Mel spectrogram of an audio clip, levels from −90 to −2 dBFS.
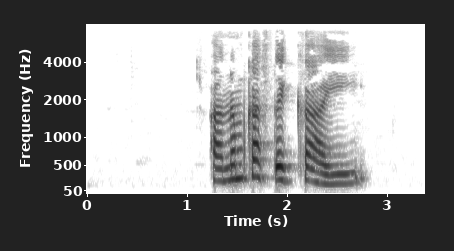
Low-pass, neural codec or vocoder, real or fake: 7.2 kHz; none; real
